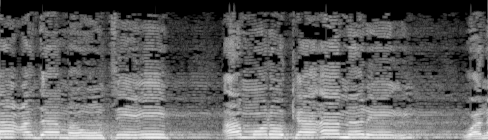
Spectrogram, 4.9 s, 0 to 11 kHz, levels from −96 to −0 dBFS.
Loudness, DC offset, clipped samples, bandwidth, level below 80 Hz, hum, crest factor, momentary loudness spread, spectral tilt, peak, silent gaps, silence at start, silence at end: -12 LUFS; under 0.1%; under 0.1%; 10.5 kHz; -58 dBFS; none; 12 dB; 11 LU; -5.5 dB/octave; 0 dBFS; none; 0 s; 0 s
